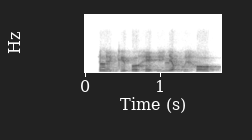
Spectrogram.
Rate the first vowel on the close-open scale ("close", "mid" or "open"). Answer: mid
